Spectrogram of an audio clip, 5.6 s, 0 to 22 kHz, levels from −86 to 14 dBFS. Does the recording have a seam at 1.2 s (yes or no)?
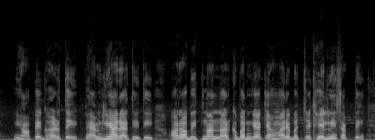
no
